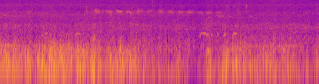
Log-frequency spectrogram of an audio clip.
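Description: Wind buffeting the microphone in uneven gusts, with a small bird giving a quick run of about a dozen high, slightly falling notes in the middle, about four a second.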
